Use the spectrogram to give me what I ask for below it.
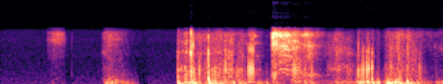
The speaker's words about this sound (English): Excuse me, a little something in my throat here.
